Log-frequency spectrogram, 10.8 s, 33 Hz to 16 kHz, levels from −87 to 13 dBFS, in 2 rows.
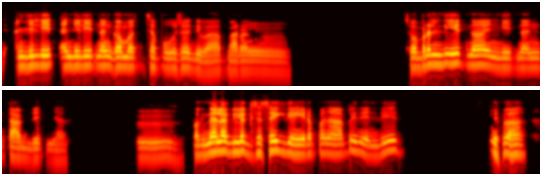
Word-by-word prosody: Ang 145 - -3
liliit 160 +1 +3
ang 145 +1 -1
liliit 150 0 +1
ng 150 -1 0
gamot 140 0 0
sa 140 -1 -6
puso 130 0 -7
'di 120 - -7
ba? 105 - -5
Parang 110 0 -6 1.5
Sobrang 145 +5 0
liit 180 0 +2
'no? 160 0 +1
Ang 155 -3 -1
liit 135 0 -7
ng 130 0 -7
tablet 115 -2 -3
niya. 100 -1 -16 0.7
Mm, 115 -1 -13
'pag 135 - -5
nalaglag 175 +1 +8
sa 165 - -2
sahig 185 +1 +2
ang 155 -3 +2
hirap 155 +1 -2
hanapin, 155 +3 -3
eh, - - -3
ang 130 - -14
liit, 190 +2 -5 0.8
'di - - -3
ba? 150 -1 +1
145 Hz, 180 wpm, -21 LUFS, 130-160 Hz, 1.5 s, nalaglag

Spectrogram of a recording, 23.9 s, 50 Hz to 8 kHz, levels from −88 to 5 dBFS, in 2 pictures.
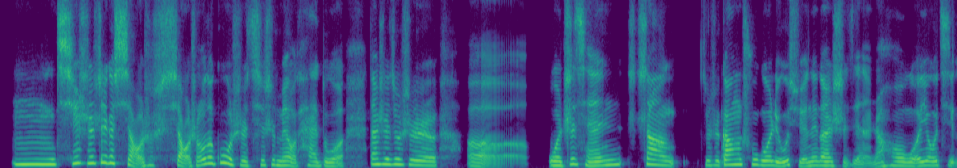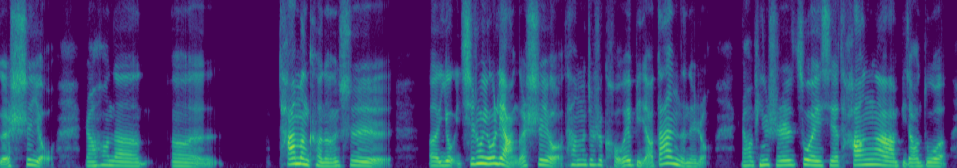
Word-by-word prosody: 嗯， 250 0 +3
其 295 +4 +1
实 310 -1 0
这 330 +1 +1
个 310 - +4
小 295 - +1
时 205 +3 -5
小 210 0 -1
时 - - -6
候 250 - +3
的 290 +1 +3
故 300 -1 +2
事 205 -3 -3
其 220 +4 -6
实 225 +1 -5
没 205 -1 0
有 195 -5 +1
太 185 +2 -5
多。 175 -1 -2 0.3
但 255 0 +2
是 255 -1 +2
就 250 0 +1
是， 210 -5 +1 0.4
呃， - - -5 0.3
我 200 -1 +3
之 255 +7 -1
前 220 +2 0
上 225 -6 +1 0.3
就 210 - -7
是 205 0 -3
刚 235 +2 +3
出 245 -1 -3
国 210 0 +2
留 185 0 +2
学 165 -7 -3
那 195 +2 -1
段 190 -1 +2
时 185 - -5
间， 125 -7 -7
然 180 - -5
后 190 0 -2
我 175 -1 0
有 195 0 +1
几 200 - -6
个 - - 0
室 235 -3 -1
友。 - - -3 0.4
然 185 -1 -3
后 215 +1 -4
呢， 180 -3 -1 0.4
呃， 175 -2 -4 0.9
她 260 +1 +6
们 270 -3 +7
可 200 -4 -2
能 175 +1 -1
是， 210 - -2 0.4
呃， 195 -1 0
有 205 +2 +1
其 265 - -2
中 295 +1 +7
有 280 +1 +7
两 270 -3 +5
个 195 - -3
室 230 +2 -1
友， 210 - 0
她 230 -1 -6
们 230 0 -3
就 230 0 -4
是 220 0 -4
口 - - -8
味 210 +3 +1
比 215 - -5
较 - - -2
淡 275 +1 +3
的 190 - -2
那 160 -1 -5
种， - - -8 0.4
然 190 - -6
后 205 - -3
平 220 +3 -1
时 215 0 0
做 230 -2 +2
一 200 - +2
些 200 +1 -2
汤 230 +4 +2
啊 210 -5 +5
比 180 -1 -7
较 170 0 -1
多， 175 -1 -2
210 Hz, 225 characters per minute, -20 LUFS, 190-245 Hz, 0.9 s, 们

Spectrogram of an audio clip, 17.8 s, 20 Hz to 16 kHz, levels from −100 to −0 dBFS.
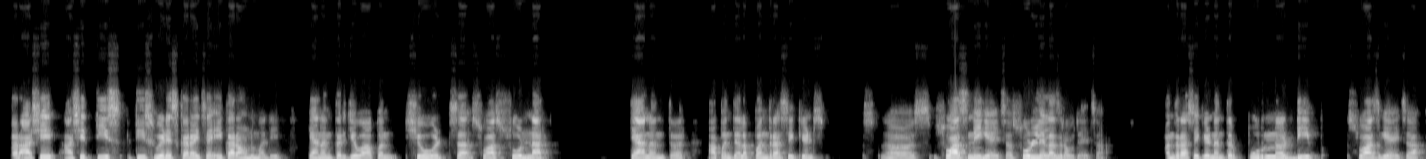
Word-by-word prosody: तर 135 - +1
असे, 160 +6 +2 0.2
असे 125 +5 +2 0.2
30 165 0 0 0.2
30 160 0 -1
वेळेस 145 -2 +4
करायचं 130 -3 +1
आहे 130 - -1
1का 130 +3 +3
राउंडमध्ये. 125 -4 -1 0.4
त्यानंतर 145 +4 -1
जेव्हा 150 0 +2
आपण 155 +2 -3 0.2
शेवटचा 135 +2 0
श्वास 135 -2 -1
सोडणार. 130 +5 +2 1.1
त्यानंतर 135 -7 +1 0.4
आपण 135 +4 -3
त्याला 140 +2 0
15 140 +2 +1
सेकंड्स 135 0 -4 0.8
अ, 105 -4 -3 0.3
श्वास 145 +2 +6
नाही 140 -2 +3
घ्यायचा. 115 -2 -1
सोडलेलाच 135 0 +2
राहू 100 -5 -6
द्यायचा. - - -14 0.8
15 145 +5 +2
सेकंड 155 -1 0
नंतर 145 +2 -1 0.2
पूर्ण 175 +2 +2 0.2
डीप 170 - 0 0.3
श्वास 135 -2 +1
घ्यायचा 120 0 -2
135 Hz, 120 wpm, -23 LUFS, 130-150 Hz, 1.1 s, श्वास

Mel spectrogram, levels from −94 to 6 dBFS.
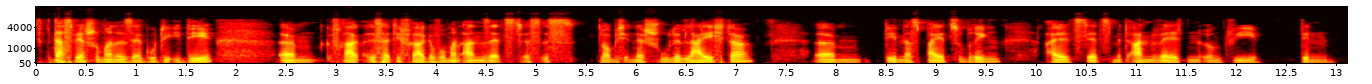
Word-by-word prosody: Das 105 +2 +6
wäre 130 +1 +4
schon 135 -2 +2
mal 120 - +3
'ne 110 -2 0
sehr 100 - -1
gute 115 +2 -4
Idee. 105 +7 +2 0.7
Ähm, 105 0 +1
Fra - - +6
ist 130 -2 -2
halt 125 -1 +3
die - - -1
Frage, 110 -3 +2
wo 100 - -3
man 100 0 0
ansetzt. 95 -1 +1
Es - - -5
ist, - - -3 0.2
glaube, 100 +3 -3
ich - - +1
in 115 - -9
der 100 - -1
Schule 115 +1 +1
leichter, 130 - +3 0.6
ähm, 115 0 -2 0.2
denen 110 -1 -2
das 100 +1 -2
beizubringen, 130 +6 0 0.4
als 110 -1 +1
jetzt 105 0 0
mit 105 -2 -9
Anwälten 100 0 0
irgendwie 95 -4 -7 0.4
den 85 +2 -7
105 Hz, 160 wpm, -25 LUFS, 100-115 Hz, 0.7 s, Das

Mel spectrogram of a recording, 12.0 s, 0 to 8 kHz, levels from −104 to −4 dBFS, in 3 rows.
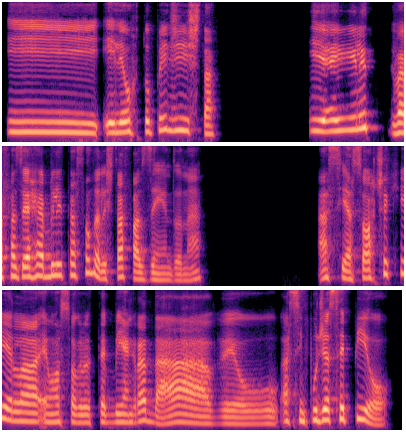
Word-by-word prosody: E 215 -2 +1
ele 205 +1 +4
é - - +6
ortopedista. 230 -4 -2 0.9
E 245 -1 +2
aí, 240 +3 +3
ele 310 +3 +2
vai 205 +2 +5
fazer 210 0 +1
a - - +9
reabilitação 230 +5 0
dela, 260 - 0
está 200 +5 -1
fazendo, 145 -7 -5
né. 140 +6 -9 1.2
Assim, - - -5
a - - -1
sorte - - -2
é - - -1
que 265 +2 -8
ela 195 -4 +2
é - - -3
uma 180 +1 -2
sogra 175 -2 -3
até 165 +3 -4
bem 175 +1 -3
agradável, 145 -6 -1
assim, 195 +1 -2
podia 220 +2 +4
ser 235 +2 +3
pior. 215 - -1
200 Hz, 155 wpm, -23 LUFS, 165-225 Hz, 1.2 s, a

